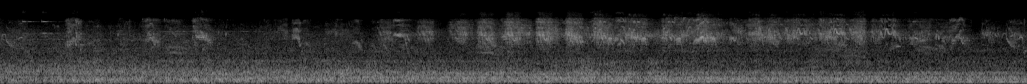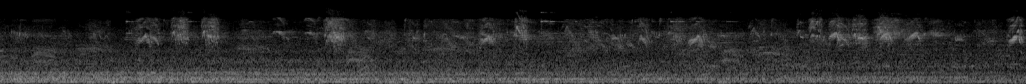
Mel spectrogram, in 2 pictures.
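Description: Many small birds chirping at once, short calls overlapping without a break over a steady low background noise.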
